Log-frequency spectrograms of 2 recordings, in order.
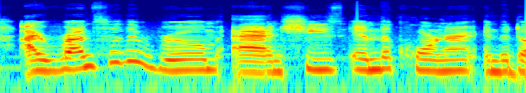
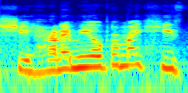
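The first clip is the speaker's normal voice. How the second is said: usual speaking voice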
